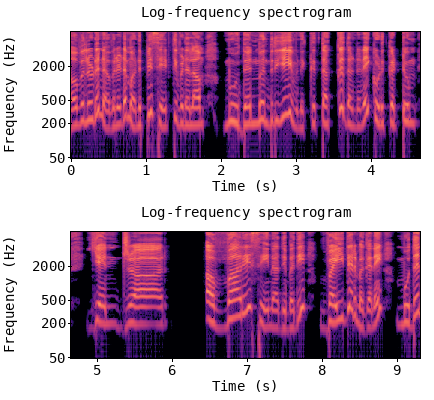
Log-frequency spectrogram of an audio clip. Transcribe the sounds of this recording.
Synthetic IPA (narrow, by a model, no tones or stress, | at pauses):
ɐʋɐlɯɽɐnɐʋɐɾɪɽɐmɐnɯpːiseːɾt̪iʋɪɽɐlaːmːʊðɐnmɐnd̪ɪɾɪjeːɪʋɐnɯkːɯt̪ɐkːɐd̪ɐɳɖɐnɐɪkːɔɽɯkːɐʈːɯm | ɛndraːɾ | ɐʋːaːɾeːseːnaːðɪbɐði | ʋɐɪðɐɾmɐɣɐnɐɪ | mʊðɐn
